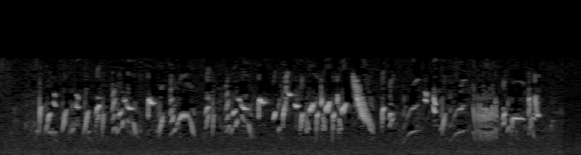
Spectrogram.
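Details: Long, lively twittering from a European goldfinch: quick high chirps strung together for about six seconds, broken by a sharp falling slur midway and a buzzy nasal note near the end, over faint background hiss.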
